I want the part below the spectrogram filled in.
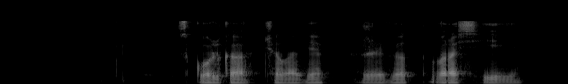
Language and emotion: Russian, neutral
